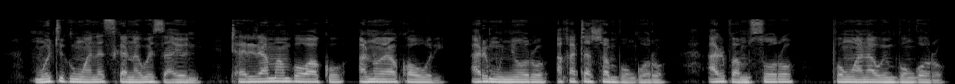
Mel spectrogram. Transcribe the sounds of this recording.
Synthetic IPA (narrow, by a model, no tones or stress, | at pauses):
mutikumwanasi̥kanawe̞zajo̞ːni | tʰaɾiramambo̞wako̞ano̞jakwauːɾi | aɾimuɲo̞ɾo̞akataʂambo̞ŋɡo̞ːɾo̞ | aɾipamuso̞ɾo̞ | pʰomwanawe̞mbo̞ŋɡo̞ːɾo̞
